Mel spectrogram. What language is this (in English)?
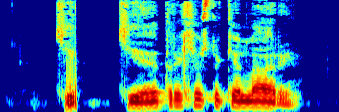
Greek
